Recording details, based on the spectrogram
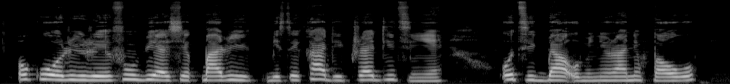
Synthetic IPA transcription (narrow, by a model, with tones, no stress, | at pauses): o˦kũ˦o˧ɾi˧˨ɾe˧fũ˦bi˦ɛ˧ʃe˧k͡pa˧ɾi˦˨ɡ͡be˨se˧ka˦˨di˧kɾɛ˦di˦˨ti˨j̃ɛ̃˧ | o˦ti˧ɡ͡ba˧o˨mĩ˨nĩ˧ɾa˧nĩ˦k͡pa˧o˧wo˦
